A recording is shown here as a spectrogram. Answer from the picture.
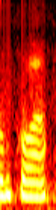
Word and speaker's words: Umpqua: So yeah, it's you drive through Umpqua National Forest. Do I even pronounce it properly?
